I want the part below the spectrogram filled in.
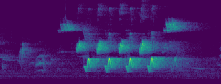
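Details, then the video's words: Short nightingale phrase: after a soft lead-in, four loud identical chopped notes repeated evenly about every quarter second, ending with a thin high whistle. "Nightingale Sound"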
